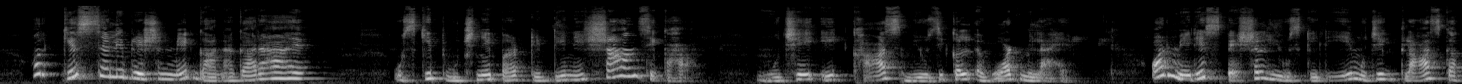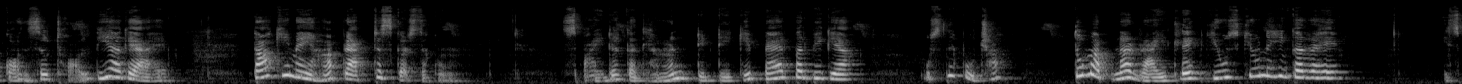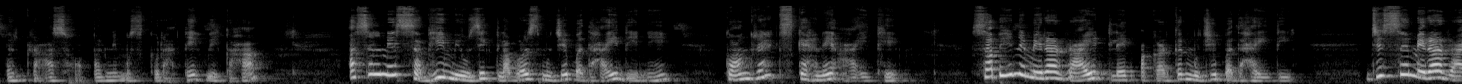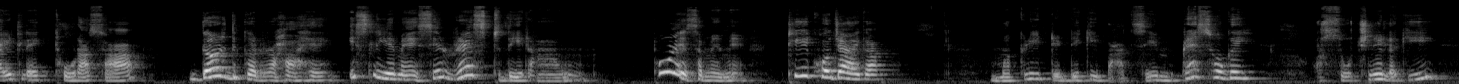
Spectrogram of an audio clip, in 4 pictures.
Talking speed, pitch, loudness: 130 wpm, 235 Hz, -23 LUFS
